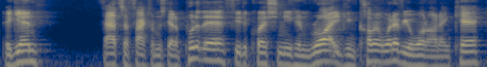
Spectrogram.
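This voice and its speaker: A man's voice: medium pitch, rapid-fire. Blunt, chatty man in his thirties. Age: 30s. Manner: blunt, chatty, self-deprecating. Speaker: vlogger. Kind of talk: candid personal vlog monologue.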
